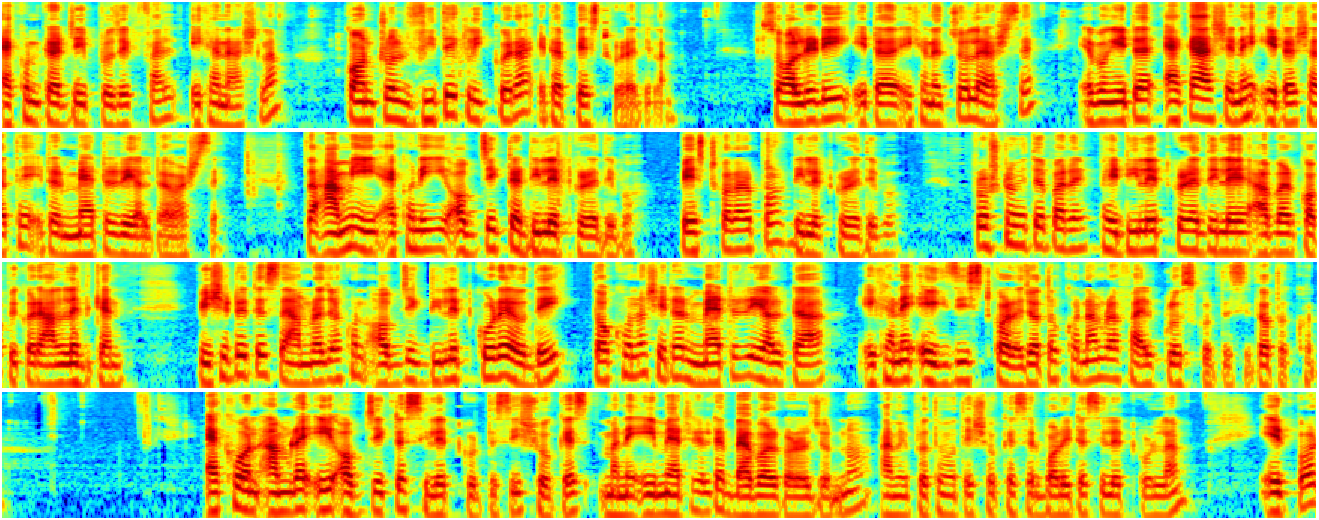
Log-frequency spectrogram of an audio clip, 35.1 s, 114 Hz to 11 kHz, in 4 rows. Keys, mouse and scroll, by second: 0.6 scroll down 3, 1.8-2.8 shift+middle drag, 2.8 ctrl+v, 3.3 scroll up 1, 3.9 click, 4.2 scroll up 1, 4.4 middle click, 5.1 g, 6.3 scroll up 2, 6.7-10.7 shift+middle drag, 11.2 click, 11.6 click, 12.5 x, 26.6 click, 28.1 g, 34.9 click.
